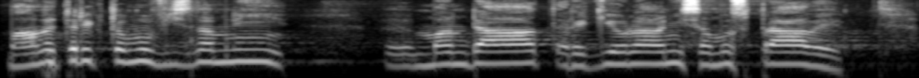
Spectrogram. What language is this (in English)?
Czech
